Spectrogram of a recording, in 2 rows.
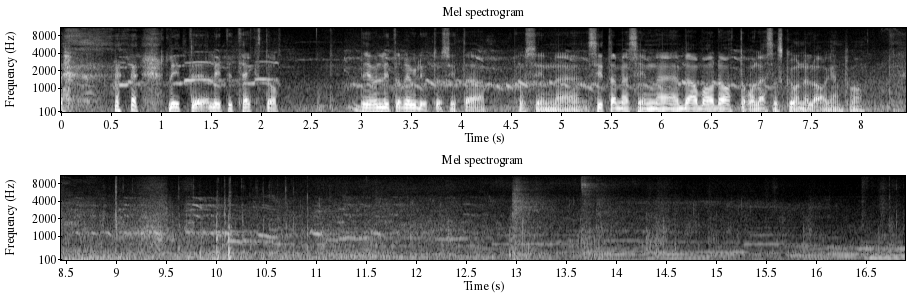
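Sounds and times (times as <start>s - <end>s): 
speech: 0.0s - 2.3s, 2.9s - 8.4s
busy steady outdoor ambient noise: 0.0s - 16.8s
gulls screeching outdoors outside a church: 0.0s - 16.8s
footsteps: 8.8s - 16.8s.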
